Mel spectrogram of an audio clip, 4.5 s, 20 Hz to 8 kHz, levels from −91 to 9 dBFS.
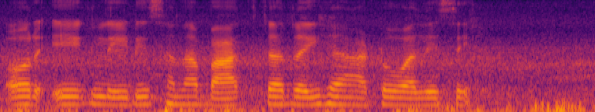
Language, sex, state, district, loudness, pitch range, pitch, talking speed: Hindi, female, Haryana, Jhajjar, -20 LUFS, 150-165 Hz, 160 Hz, 160 wpm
